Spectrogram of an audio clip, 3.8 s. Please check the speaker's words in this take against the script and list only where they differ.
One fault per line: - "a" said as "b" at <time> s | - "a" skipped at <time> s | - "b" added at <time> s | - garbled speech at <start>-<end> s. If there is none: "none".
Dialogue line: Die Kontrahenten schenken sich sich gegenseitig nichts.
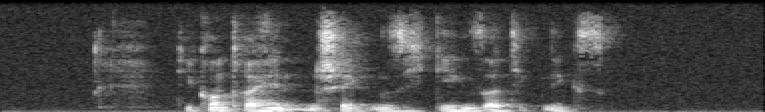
- "sich" skipped at 2.2 s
